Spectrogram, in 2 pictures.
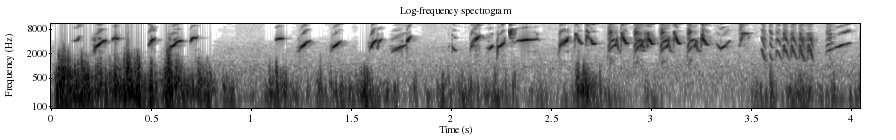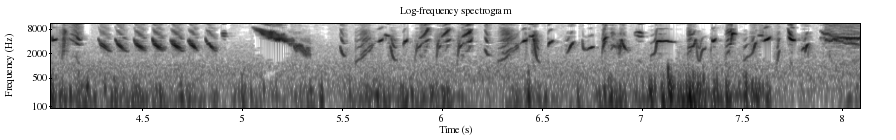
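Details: European goldfinch from nature at Aïn Barbar, Annaba: dense, fast, tinkling twitters and trills with buzzy rising notes, nearly continuous through the clip, with some low background noise at the start.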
